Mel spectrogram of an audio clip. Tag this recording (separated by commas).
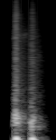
swish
